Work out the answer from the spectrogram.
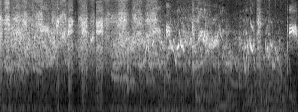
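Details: Several budgerigars talking at once: continuous high warbling chatter with squeaks and short whistled notes, dense and unbroken.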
